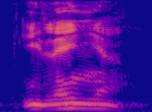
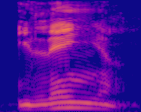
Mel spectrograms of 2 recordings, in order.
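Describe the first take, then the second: No difference in how they are said.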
